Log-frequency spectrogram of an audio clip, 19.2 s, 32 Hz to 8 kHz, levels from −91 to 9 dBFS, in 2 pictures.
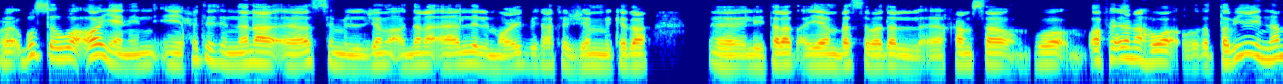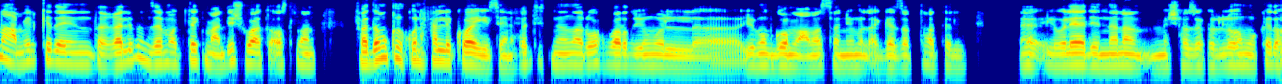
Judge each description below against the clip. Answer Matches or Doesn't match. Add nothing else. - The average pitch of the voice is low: Matches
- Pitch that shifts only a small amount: Doesn't match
